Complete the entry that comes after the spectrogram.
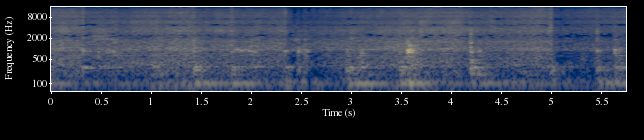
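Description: Boondi sabzi sizzling in a frying pan over a full gas flame as the boondi soaks up the last of the water, while a silicone spatula stirs through it with a few light scrapes against the pan.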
